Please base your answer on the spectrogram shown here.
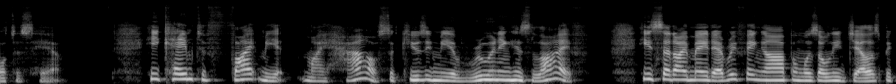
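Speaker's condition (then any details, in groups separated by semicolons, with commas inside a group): No condition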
